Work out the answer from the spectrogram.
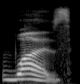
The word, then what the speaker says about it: was: Remember, a heart word is a word we learn by heart because part of it doesn't follow the sounded out rules.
